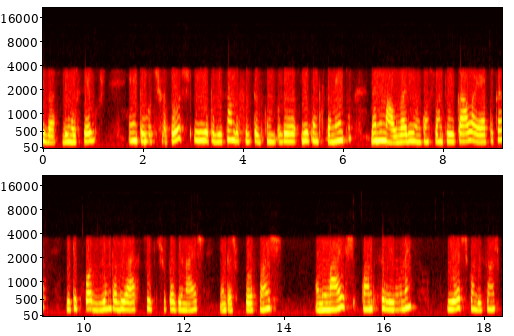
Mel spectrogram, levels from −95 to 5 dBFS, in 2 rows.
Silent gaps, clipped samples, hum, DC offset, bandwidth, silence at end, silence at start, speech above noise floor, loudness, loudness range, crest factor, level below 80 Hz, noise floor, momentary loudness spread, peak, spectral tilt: none; under 0.1%; none; under 0.1%; 3.8 kHz; 0.15 s; 0 s; 43 dB; -19 LUFS; 3 LU; 16 dB; -70 dBFS; -61 dBFS; 8 LU; -4 dBFS; -10.5 dB/octave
